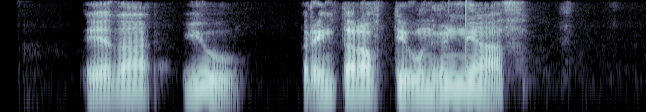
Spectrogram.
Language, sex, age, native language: Icelandic, male, 20-29, Icelandic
